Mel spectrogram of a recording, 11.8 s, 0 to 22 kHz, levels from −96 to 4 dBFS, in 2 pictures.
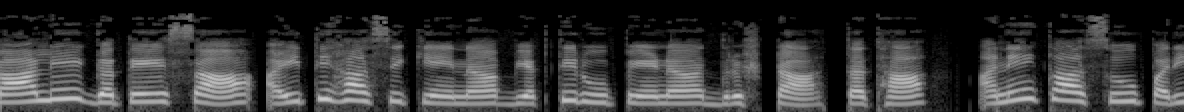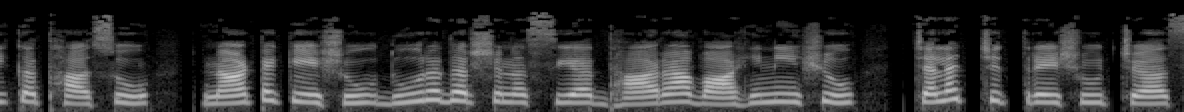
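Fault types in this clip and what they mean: low bit depth without dither: The speech carries a grainy distortion that follows the signal, roughly 45 dB below it, roughening quiet syllables and decays. This is likely coarse rounding without dither, and the grit level fits a 10-bit word length.
MP2 compression: Heavy codec damage leaves the speech dull, with nothing above 14.6 kHz, upper bands flickering on and off, and a gurgling, granular texture in what remains. This is likely MPEG Layer II coding at a rate consistent with about 56 kbps.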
